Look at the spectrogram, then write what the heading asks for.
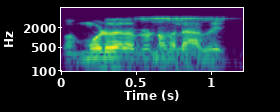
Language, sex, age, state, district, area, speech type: Telugu, male, 45-60, Andhra Pradesh, Bapatla, urban, conversation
